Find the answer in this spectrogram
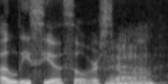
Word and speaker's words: Alicia Silverstone: even better movie though starring Alicia Silverstone Oh Alicia Silverstone is how her name is pronounced FYI pretty sure I learned that from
